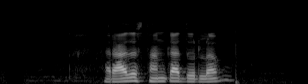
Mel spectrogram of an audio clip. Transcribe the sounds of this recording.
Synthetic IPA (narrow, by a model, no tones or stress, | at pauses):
rad͡zʌst̪ʰankad̪uɾlʌb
